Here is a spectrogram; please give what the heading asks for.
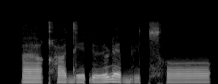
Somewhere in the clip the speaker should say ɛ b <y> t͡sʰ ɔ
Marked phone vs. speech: correct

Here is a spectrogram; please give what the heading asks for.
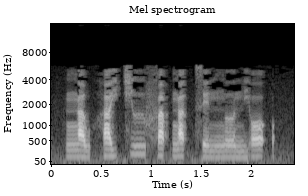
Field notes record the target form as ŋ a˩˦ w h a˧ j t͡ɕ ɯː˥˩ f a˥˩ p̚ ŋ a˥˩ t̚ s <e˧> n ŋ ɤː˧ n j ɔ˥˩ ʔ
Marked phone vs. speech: correct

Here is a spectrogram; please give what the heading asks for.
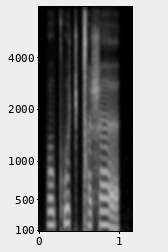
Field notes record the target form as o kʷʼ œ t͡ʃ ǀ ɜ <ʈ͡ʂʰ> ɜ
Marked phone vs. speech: incorrect: ʂ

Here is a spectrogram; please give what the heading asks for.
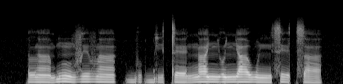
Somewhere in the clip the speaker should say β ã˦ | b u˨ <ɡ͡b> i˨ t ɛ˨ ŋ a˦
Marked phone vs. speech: correct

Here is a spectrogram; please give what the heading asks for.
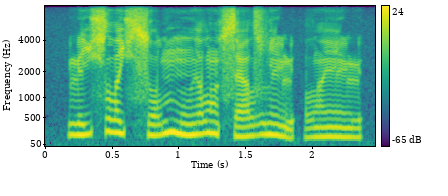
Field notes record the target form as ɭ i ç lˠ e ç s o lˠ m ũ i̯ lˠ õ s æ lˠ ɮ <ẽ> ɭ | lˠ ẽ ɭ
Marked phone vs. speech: incorrect: ĩ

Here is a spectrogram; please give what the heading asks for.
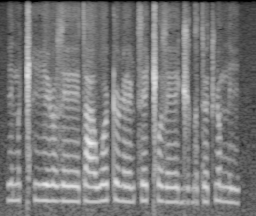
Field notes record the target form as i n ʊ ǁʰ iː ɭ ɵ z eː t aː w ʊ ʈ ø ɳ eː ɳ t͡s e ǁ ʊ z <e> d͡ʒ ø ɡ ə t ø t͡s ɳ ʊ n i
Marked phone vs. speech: incorrect: eː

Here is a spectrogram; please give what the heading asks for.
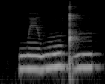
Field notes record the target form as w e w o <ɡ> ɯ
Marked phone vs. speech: incorrect: ɡ͡ǃ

